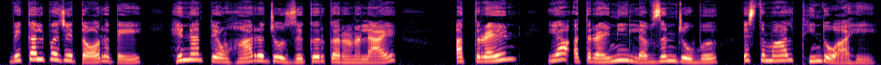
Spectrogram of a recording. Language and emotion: Sindhi, neutral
